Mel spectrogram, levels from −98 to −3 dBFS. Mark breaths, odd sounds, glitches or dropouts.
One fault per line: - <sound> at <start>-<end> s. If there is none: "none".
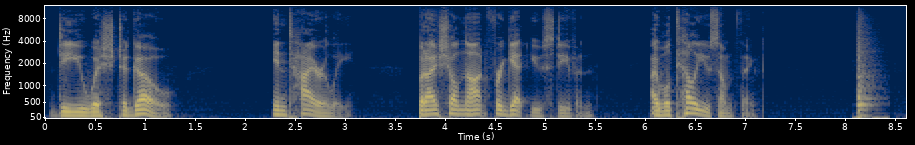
- tap at 8.1-8.5 s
